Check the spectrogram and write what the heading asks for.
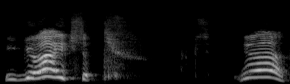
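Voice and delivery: high, loud pretend yelp; startled yelp. Character startled before running away, high loud yelp. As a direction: yelp in hammed-up alarm.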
